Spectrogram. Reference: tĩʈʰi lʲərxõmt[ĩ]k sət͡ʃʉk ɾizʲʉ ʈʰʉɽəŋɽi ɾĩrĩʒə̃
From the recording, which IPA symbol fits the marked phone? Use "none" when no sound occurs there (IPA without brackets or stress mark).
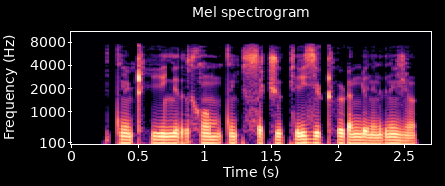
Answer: ĩ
